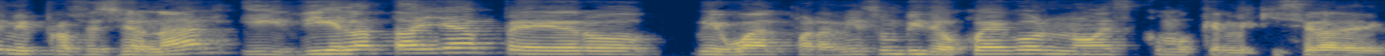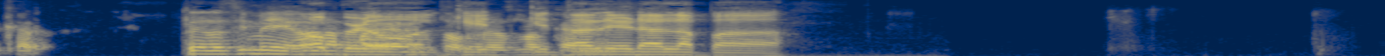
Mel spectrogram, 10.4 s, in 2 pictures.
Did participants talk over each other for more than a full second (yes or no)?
yes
